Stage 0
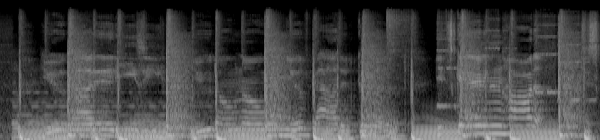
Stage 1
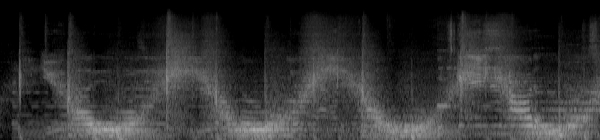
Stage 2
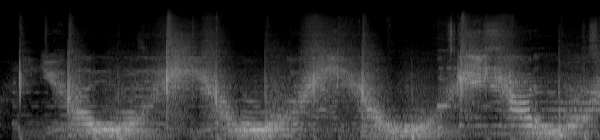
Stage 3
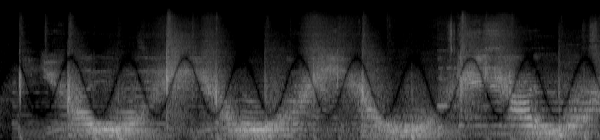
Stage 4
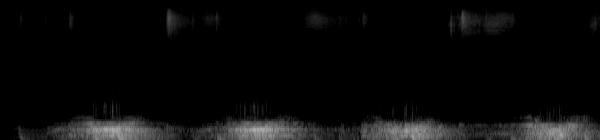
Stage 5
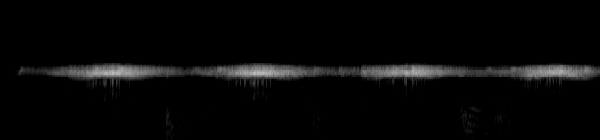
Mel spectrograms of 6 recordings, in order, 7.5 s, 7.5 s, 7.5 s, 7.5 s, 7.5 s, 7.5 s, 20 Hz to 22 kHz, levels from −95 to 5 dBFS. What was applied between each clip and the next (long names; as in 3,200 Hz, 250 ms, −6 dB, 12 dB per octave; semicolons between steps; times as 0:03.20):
high-shelf EQ 7,100 Hz +10.5 dB; on a send: feedback delay with all-pass diffusion 564 ms, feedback 46%, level −3 dB; on the sum: LFO wah 0.54 Hz 330–2,900 Hz, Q 2.4; level −1 dB
dynamic equaliser 1,700 Hz, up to +6 dB, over −54 dBFS, Q 0.93; level −1.5 dB
auto-filter notch sine 1.4 Hz 730–4,000 Hz; level +1 dB
inverse Chebyshev band-stop filter 800–6,000 Hz, stop band 50 dB; mains-hum notches 50/100/150/200/250 Hz; multiband upward and downward expander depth 70%
automatic gain control gain up to 9 dB; voice inversion scrambler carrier 2,900 Hz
